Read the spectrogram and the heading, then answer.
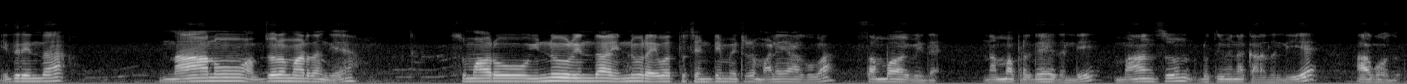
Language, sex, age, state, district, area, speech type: Kannada, male, 30-45, Karnataka, Chikkaballapur, rural, spontaneous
